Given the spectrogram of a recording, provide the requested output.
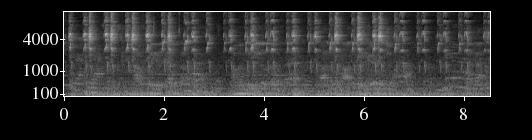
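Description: A squirrel gives a fast, repeated series of sharp, chirping chatter notes, about two or three each second.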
